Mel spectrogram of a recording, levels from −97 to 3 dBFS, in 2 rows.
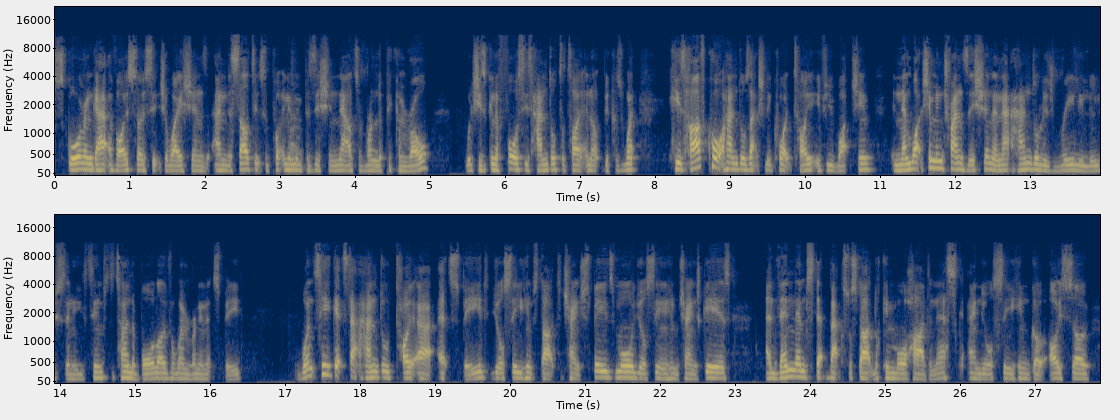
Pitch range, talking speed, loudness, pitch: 115-135 Hz, 230 wpm, -28 LUFS, 125 Hz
